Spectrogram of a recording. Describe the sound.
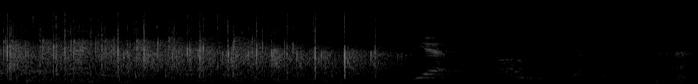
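A crowd claps together in a dense, brisk burst of applause for a few seconds, then the clapping thins out and fades as a voice begins speaking.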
